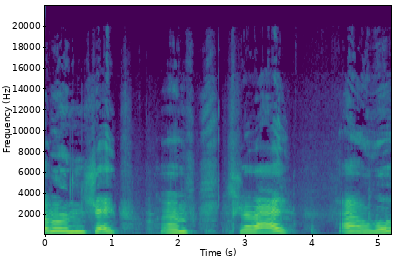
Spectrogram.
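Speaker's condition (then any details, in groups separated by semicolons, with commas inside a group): Cerebral palsy; from birth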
